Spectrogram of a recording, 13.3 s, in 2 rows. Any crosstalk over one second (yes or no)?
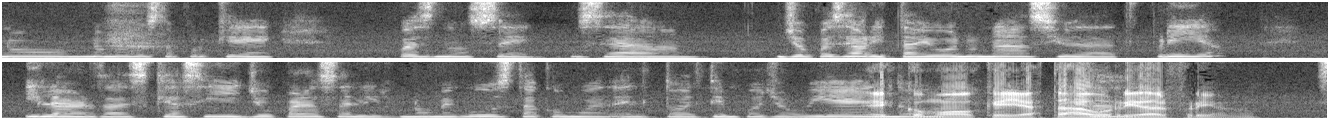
no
